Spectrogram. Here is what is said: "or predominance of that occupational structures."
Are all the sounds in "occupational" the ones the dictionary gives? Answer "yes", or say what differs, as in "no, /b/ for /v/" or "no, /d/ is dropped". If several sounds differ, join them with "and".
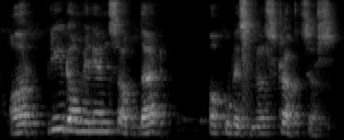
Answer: no, /s/ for /ʃ/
